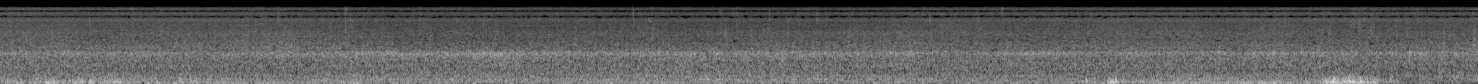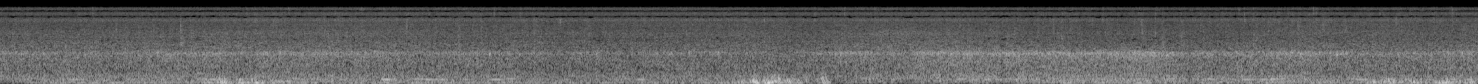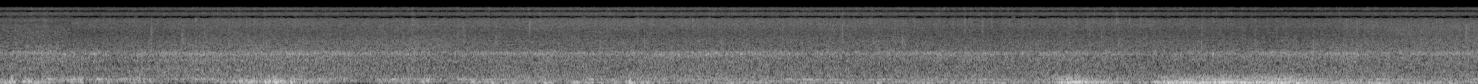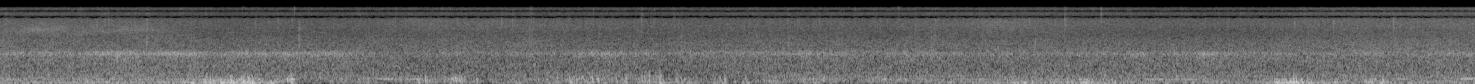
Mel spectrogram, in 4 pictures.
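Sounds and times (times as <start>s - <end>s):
heavy rain pouring: 0.0s - 59.0s
low thunder rumbles: 24.6s - 36.1s, 38.0s - 47.4s.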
